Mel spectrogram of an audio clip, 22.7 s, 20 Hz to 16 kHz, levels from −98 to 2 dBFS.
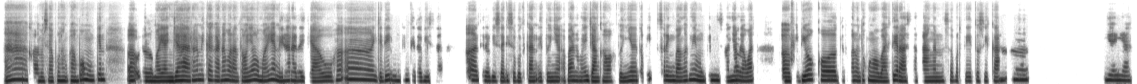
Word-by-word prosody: Ah, 220 +6 +3 0.2
kalau 175 -1 -7
misalnya 170 0 -2
pulang 180 -2 +2
kampung 185 +5 +2
mungkin, 210 +3 +1 0.5
eee, 190 0 +3
udah 180 -1 -8
lumayan 170 +1 +4
jarang 190 +1 +4
nih, 215 - -3
Kak, 215 -2 0
karena 185 +2 +1
merantaunya 180 0 0
lumayan 200 +3 +2
ya 180 - 0
rada 180 -1 0 0.2
jauh. 165 +3 0
Heeh. 235 -3 +2
Jadi 170 +3 0 0.2
mungkin 190 +2 -2
tidak 175 -2 -6
bisa 170 0 -6 0.6
heeh, 210 -1 +2
tidak 185 -1 -2
bisa 175 0 -3
disebutkan 170 0 -2
itunya, 170 +1 -1
apa 180 +1 -2
namanya, 180 +1 0
jangka 165 0 +2
waktunya 165 +2 -1 0.2
tapi 170 +7 -14 0.2
sering 200 -2 +1
banget 180 +2 +1
nih 225 0 +3
mungkin 185 +3 -1
misalnya 185 0 0
lewat, 180 +2 +1 0.6
eee, 175 0 +4
video 195 +4 +3 0.2
call 200 -1 +3 0.2
gitu 180 -1 -22
kan 190 0 -3
untuk 195 +2 -4
mengobati 170 -2 +1
rasa 165 0 -2 0.2
kangen 170 0 +1 0.2
seperti 180 -1 -8
itu - - -11
sih, 175 -1 -6
Kak. 170 -1 -1 0.3
Heeh. 225 -1 +1 1.5
Iya 210 -1 +1
iya. 200 -2 0
180 Hz, 145 wpm, -19 LUFS, 170-200 Hz, 1.5 s, lumayan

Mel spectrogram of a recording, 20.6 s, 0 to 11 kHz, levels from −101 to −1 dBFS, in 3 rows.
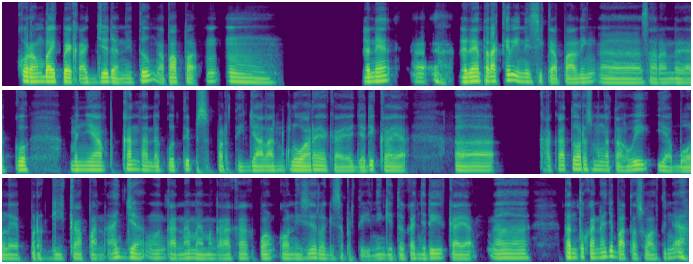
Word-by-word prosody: Kurang 130 -4 +7
baik-baik 125 -3 +8
aja 110 +3 +1
dan 105 - -5
itu 145 +8 +3
enggak 180 - -4
papa 120 +1 +4
mhm. 120 -6 -1 0.9
Dan 125 0 +5
ya 145 +2 +6 0.3
heeh, - - -3 0.2
dan 125 - +7
yang - - -6
terakhir 145 +4 +6
ini 125 -4 0
sih, - - -4
Kak, 105 -2 -2
paling, 110 +4 0
eee, 100 -1 -1
saran 100 -1 -4
dari 95 -1 -2
aku, 120 +6 +2 0.4
menyiapkan 120 +2 0
tanda 115 -2 -1
kutip 115 +3 -3
seperti 110 -1 -5
"jalan 110 +1 0
keluarnya," 115 +1 +3
Kak, 105 -3 -5
ya. - - -2
Jadi 130 - 0
kayak, 105 -3 -2 0.5
eee, 110 -1 +1 0.5
Kakak 130 - -2
tuh - - +4
harus 130 - -6
mengetahui, 120 +3 -1
ya 100 -4 -2
boleh 100 +1 -2
pergi 105 -1 -7
kapan 105 -2 -4
aja, 125 0 -1
e - - -8 0.2
karena 105 +2 -3
memang 105 -1 -3
Kakak 105 +2 -5
kon 110 0 -1
kondisi 110 +2 -3
lagi 110 -4 -3
seperti 85 -3 -11
ini, 105 +3 -7
gitu 100 +1 -5
kan. 105 - -2
Jadi 120 +3 -1
kayak, 105 -2 -2 0.2
eee, 120 0 0 0.4
tentukan 135 -1 +1
aja 145 - +2
batas 115 -6 -1
waktunya, 120 +6 -3
115 Hz, 175 wpm, -24 LUFS, 105-125 Hz, 0.9 s, baik-baik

